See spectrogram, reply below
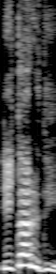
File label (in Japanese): ウィザード女; リタルディ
